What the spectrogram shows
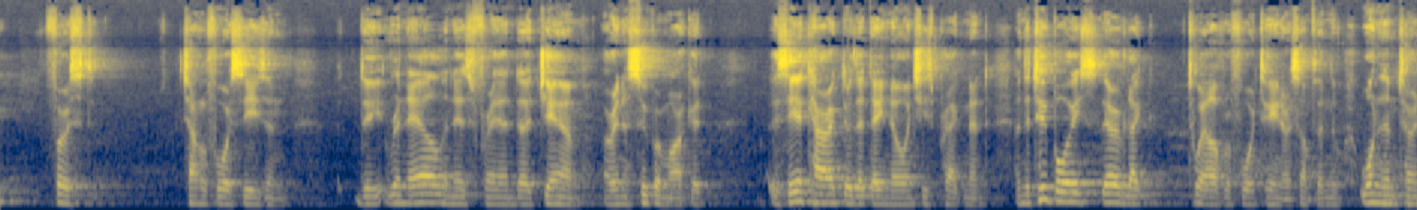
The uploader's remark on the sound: In this panel conversation we hear from Top Boy’s top table. A live recording from Top Boy Live, a day of talks and workshops supporting the next generation of British talent in film, TV, music and beyond.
